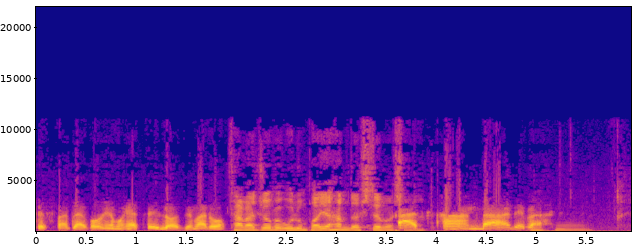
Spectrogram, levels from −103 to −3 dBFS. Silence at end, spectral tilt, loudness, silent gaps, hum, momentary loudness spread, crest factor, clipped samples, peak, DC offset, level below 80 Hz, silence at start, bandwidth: 0.1 s; -6 dB/octave; -20 LUFS; none; none; 6 LU; 16 dB; under 0.1%; -6 dBFS; under 0.1%; -48 dBFS; 0 s; 11.5 kHz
